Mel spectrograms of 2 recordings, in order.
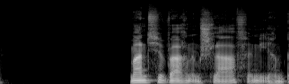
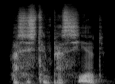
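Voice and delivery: hushed, nearly voiceless anxious question; trembling man. A narrator's reading. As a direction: ask it under your breath, unnerved. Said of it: "der Mann mit zitternder Stimme".

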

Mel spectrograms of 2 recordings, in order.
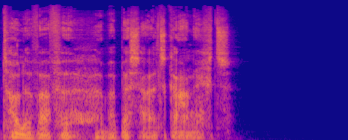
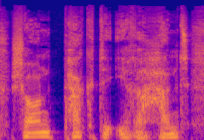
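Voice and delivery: ordinary delivery, nothing marked

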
